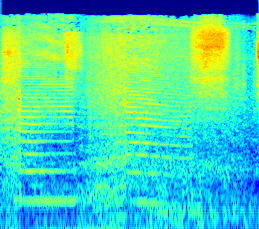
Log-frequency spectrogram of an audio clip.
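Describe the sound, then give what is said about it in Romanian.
A heavy truck engine rumbles steadily, its deep droning hum holding for several seconds with bursts of hissing air brakes near the start and end. “Tirul de la Morning Glory a speriat generații de ascultători deja. Iată-l”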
